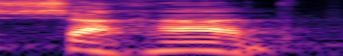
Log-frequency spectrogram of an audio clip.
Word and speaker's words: charade: husband for a divorce both Sharad and sharads are pronounced shahad in French the French are is pronounced in the throat almost like the English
